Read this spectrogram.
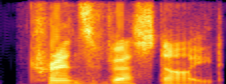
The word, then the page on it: transvestite: American English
